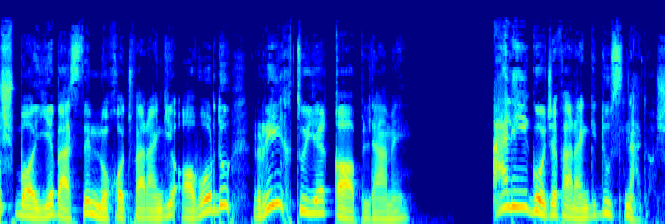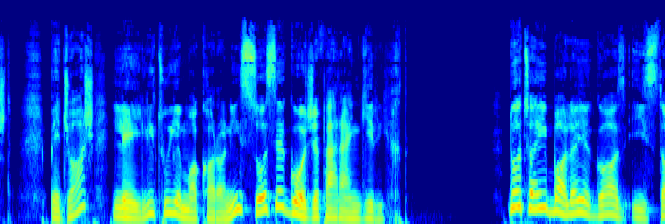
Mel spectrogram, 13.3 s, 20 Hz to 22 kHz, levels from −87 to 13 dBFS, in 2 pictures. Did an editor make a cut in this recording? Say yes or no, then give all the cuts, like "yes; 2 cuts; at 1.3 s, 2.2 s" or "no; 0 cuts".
no; 0 cuts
